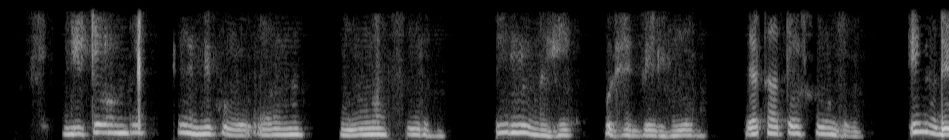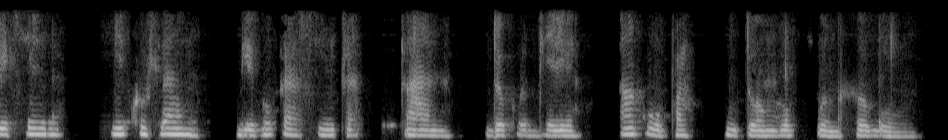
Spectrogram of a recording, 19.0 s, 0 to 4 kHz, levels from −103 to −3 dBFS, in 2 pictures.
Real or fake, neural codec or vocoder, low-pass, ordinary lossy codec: fake; codec, 24 kHz, 1.5 kbps, HILCodec; 3.6 kHz; AAC, 24 kbps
